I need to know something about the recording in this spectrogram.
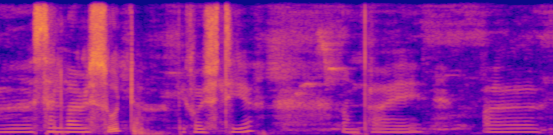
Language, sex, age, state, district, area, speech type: Bodo, female, 18-30, Assam, Kokrajhar, rural, spontaneous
